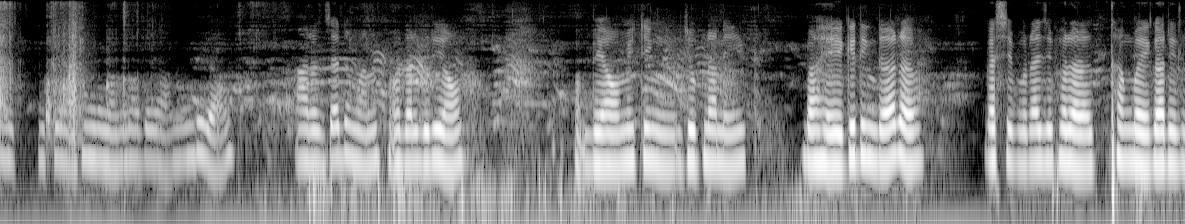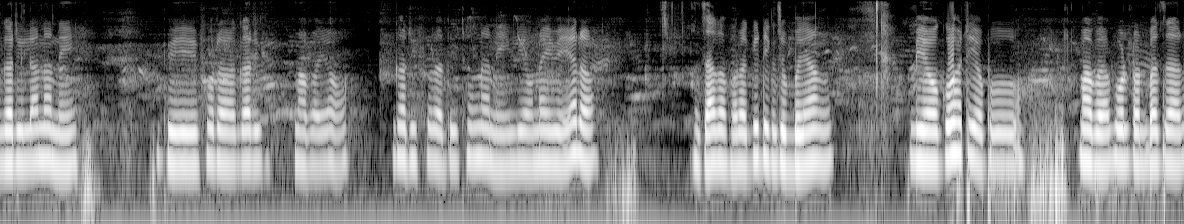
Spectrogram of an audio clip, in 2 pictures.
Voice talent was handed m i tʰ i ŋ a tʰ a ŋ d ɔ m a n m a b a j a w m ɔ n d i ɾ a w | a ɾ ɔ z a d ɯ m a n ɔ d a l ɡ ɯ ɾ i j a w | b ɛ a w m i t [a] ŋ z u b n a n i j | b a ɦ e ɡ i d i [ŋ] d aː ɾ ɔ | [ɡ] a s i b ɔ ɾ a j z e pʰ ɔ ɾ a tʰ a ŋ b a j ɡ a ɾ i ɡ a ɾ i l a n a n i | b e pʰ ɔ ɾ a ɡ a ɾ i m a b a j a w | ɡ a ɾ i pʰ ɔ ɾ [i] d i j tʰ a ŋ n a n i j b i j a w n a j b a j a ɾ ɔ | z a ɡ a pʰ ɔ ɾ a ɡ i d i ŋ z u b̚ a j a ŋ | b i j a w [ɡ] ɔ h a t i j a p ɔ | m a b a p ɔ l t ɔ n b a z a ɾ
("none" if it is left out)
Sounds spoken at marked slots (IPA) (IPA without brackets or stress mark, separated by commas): i, ŋ, ɡ, a, ɡ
